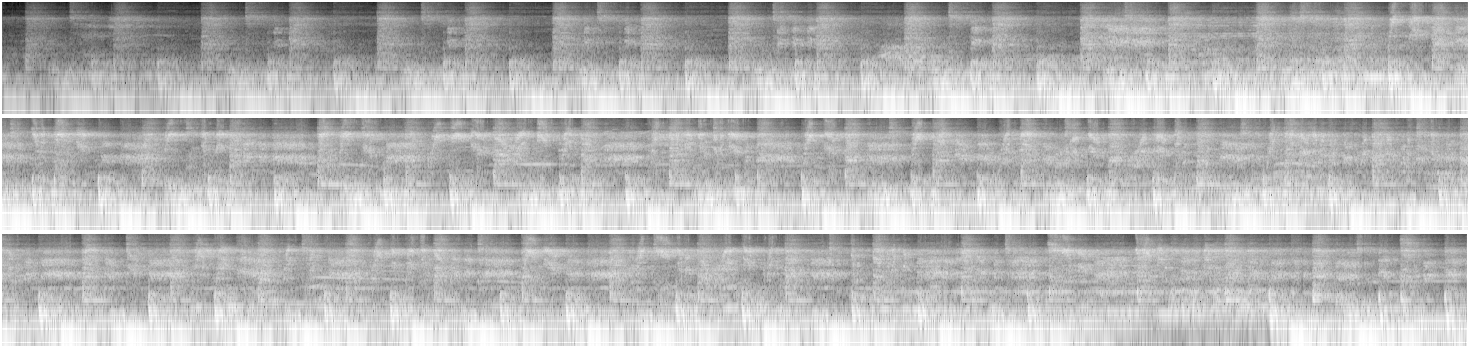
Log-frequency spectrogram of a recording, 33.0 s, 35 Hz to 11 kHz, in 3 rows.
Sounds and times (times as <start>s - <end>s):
Drum and bass: 0.0s - 32.9s
Scratching (performance technique): 0.0s - 32.9s.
